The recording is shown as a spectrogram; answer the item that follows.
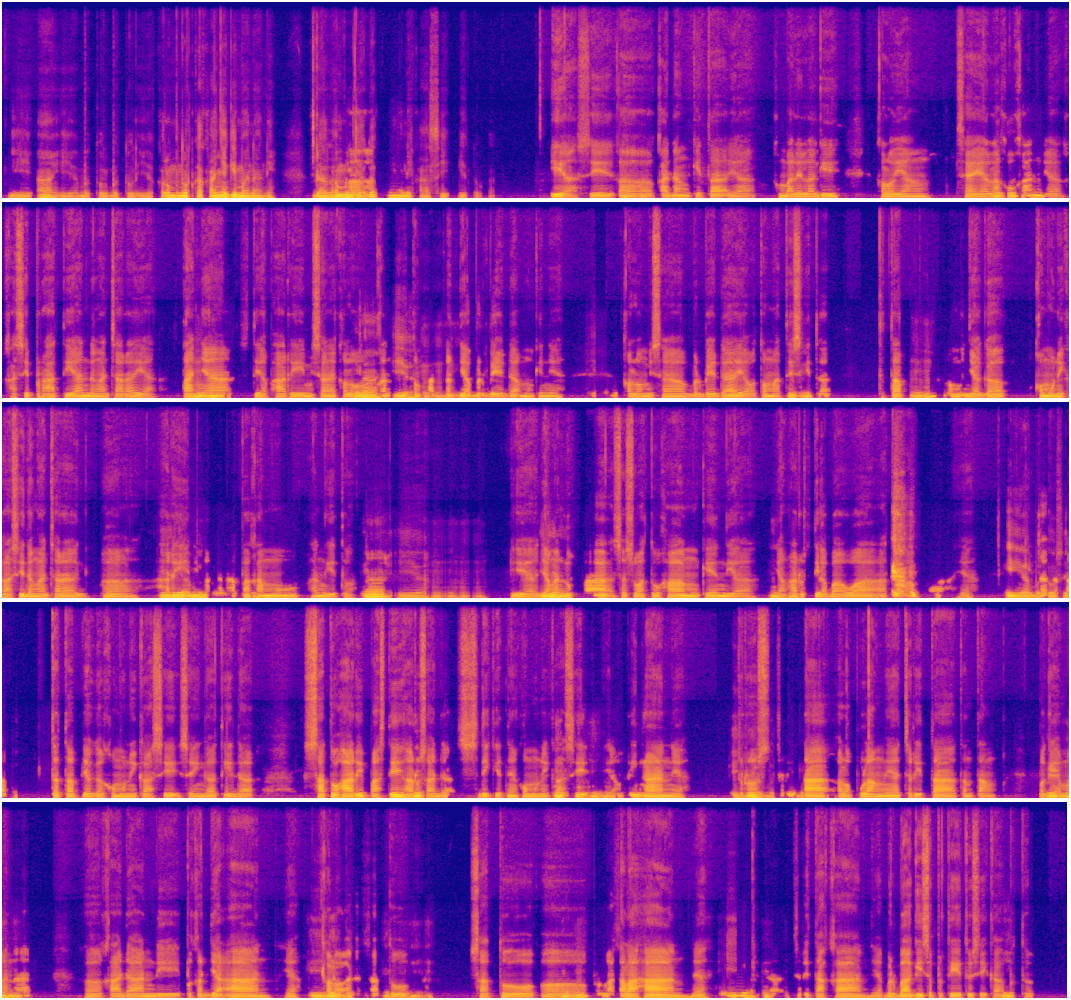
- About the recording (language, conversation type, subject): Indonesian, unstructured, Bagaimana kamu menjaga romantisme dalam hubungan jangka panjang?
- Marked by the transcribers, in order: other background noise; distorted speech; cough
